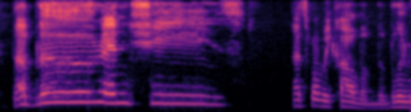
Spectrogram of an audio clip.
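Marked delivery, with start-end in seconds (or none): 0.1-2.5 high drawn-out. Pretend. Reading out a chat nickname.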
